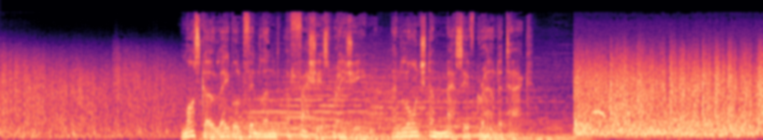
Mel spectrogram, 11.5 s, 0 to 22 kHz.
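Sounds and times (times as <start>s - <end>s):
bombs exploding as bombers attack a city: 0.0s - 3.0s, 8.6s - 11.4s
speech: 2.7s - 8.0s.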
